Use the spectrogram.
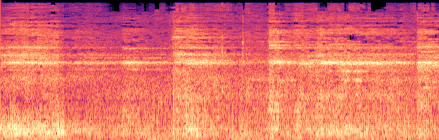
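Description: Train rumbling through Edinburgh station on a cold day, a continuous rolling rail roar with high metallic wheel squeal and faint clacking, loud and close, with no speech.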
